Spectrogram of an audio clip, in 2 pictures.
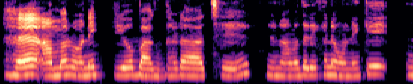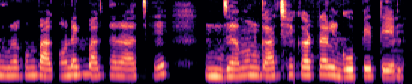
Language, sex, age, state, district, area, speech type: Bengali, female, 18-30, West Bengal, Dakshin Dinajpur, urban, spontaneous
